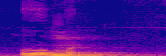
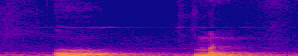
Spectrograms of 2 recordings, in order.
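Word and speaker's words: woman: তেমন দেখো, ও এখানে উচ্চারিত হচ্ছে উ সাউন্ড হিসাবে, কিন্তু তাহলে এটা উচ্চারণ হচ্ছে কি? উমন, অর্থাৎ উমন। এটা যেহেতু শোয়া, অর্থাৎ হালকা অ সাউন্ড, সেই হিসাবে মন এইভাবে উচ্চারিত, তাহলে উমন।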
